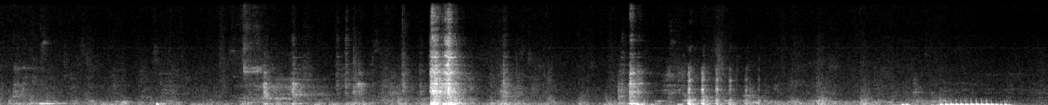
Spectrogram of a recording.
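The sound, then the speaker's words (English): A chair is lifted down and shifted around in a church before an evening service, with a sharp clunk midway, another knock soon after, and scraping and shuffling between, under faint background voices. “Oh, I forgot to get my chair down.”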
